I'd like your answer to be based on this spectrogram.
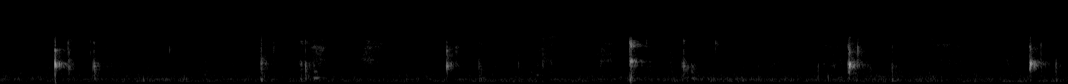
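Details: Hiccups: short, sharp gulping clicks repeating irregularly, about 33 a minute, in a quiet room.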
